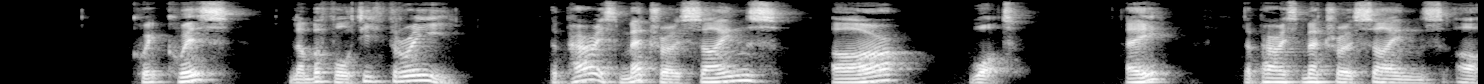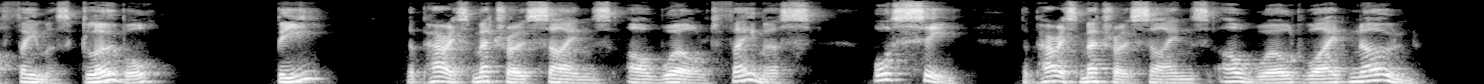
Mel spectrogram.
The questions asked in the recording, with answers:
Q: The Paris Metro signs are what?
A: And the answer is B. The Paris Metro signs are world famous.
